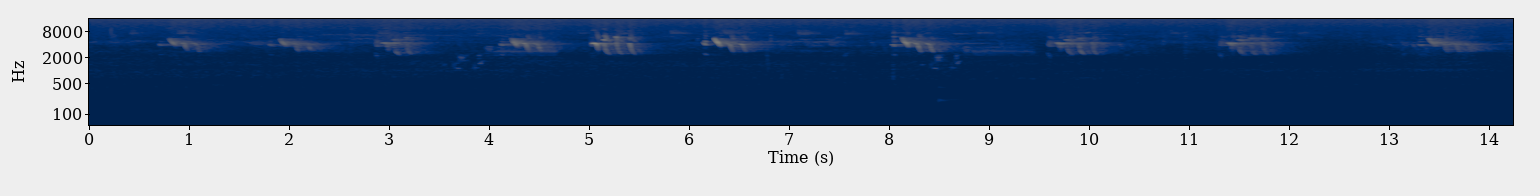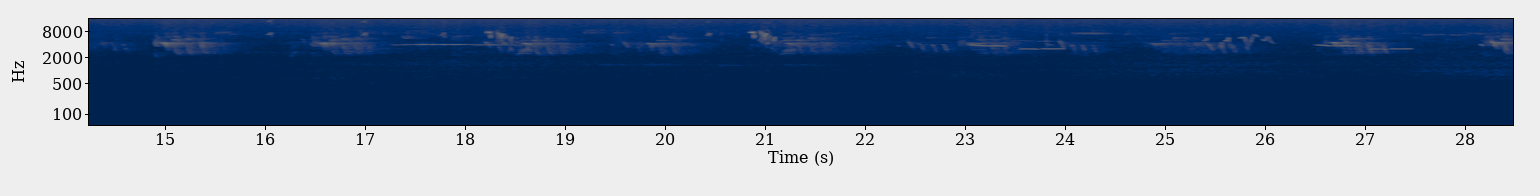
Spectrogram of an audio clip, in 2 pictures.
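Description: A small bird chirping over and over, short high chirps falling in pitch, about one to two a second, with a few brief thin whistles mixed in during the second half, over faint outdoor background.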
